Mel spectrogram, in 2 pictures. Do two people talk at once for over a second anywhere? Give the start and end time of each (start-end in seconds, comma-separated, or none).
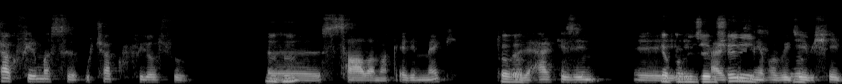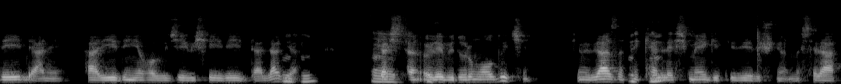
6.6-8.1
